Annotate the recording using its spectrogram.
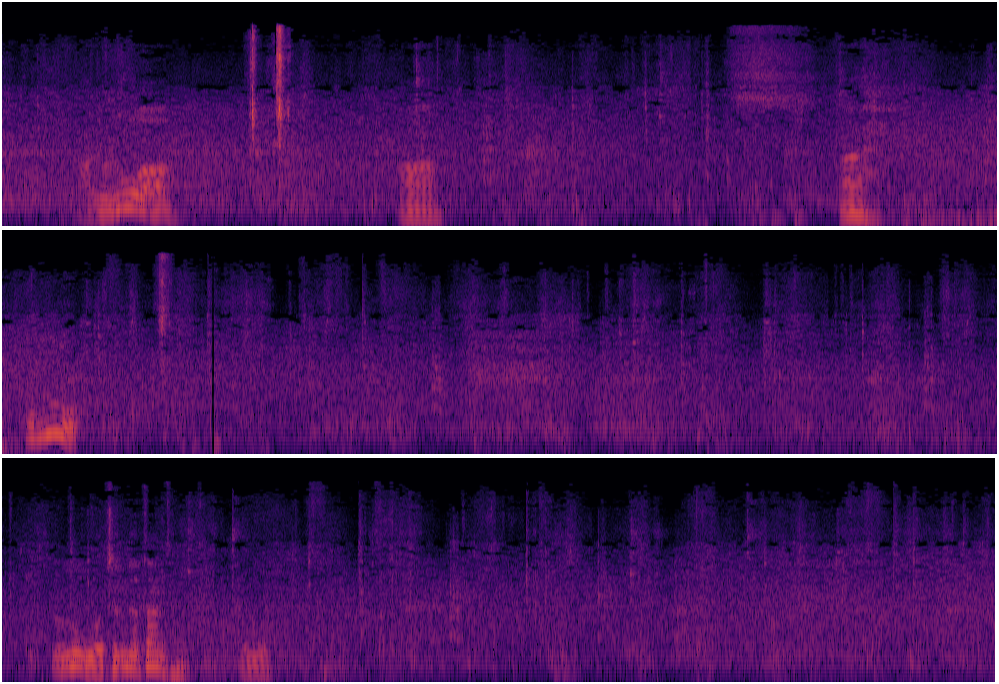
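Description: Footsteps crunch through snow.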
